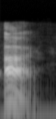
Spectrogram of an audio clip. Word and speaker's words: Ai: Now, on the other hand, Joshua sent men from Jericho to Ai, that's pronounced Ai, which is near Beth Aven, to the east of Bethel, and told them, Go up and spy out the region.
